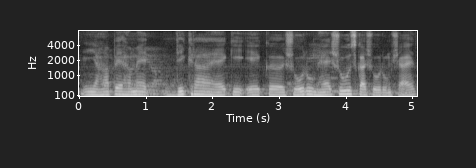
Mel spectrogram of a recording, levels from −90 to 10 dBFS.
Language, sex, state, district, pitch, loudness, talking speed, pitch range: Hindi, male, Himachal Pradesh, Shimla, 130 Hz, -17 LUFS, 165 wpm, 125-140 Hz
